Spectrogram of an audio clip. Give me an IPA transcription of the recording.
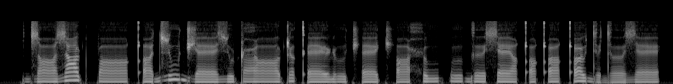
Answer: d͡z ɑː˩ z ɑː˥ ʈ p ɑː˩ qʼ ʌ˩ d͡z u˦ d͡ʒ æː˩ z u˩ ʈ ʕ ɑː˨ ʈ ʌ˦ kʼ æː˨ ə̯ ɳ ʊː˨ t͡ʃʼ æː˨ t͡ʃʼ ɑ˨ ħ uː˦ k͡p ʊː˥ ɡ əː˥ s æː˥ qʼ ʊ˥ qʼ ʊ˦ ə̯ qʼ u˥ d ə˩ d ʌː˨ z æ˦

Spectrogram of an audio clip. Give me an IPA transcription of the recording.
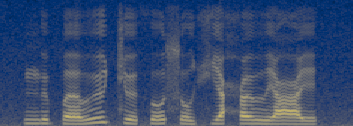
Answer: ŋ ø˦ p ɜ˨˦ β ø˦ c ø˨ θ o˨˦ s o˨ ç e˦ ħ œ˦ β e˦ ʕ e˦

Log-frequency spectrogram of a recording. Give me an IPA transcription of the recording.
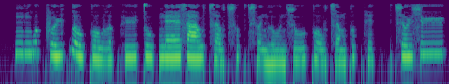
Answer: ŋ ɪ˧ ŋ w ʊ˧ k̚ f ɵ˨˧ ɥ ɪ˥ k̚ l o˨ w k o˨˩ w l ʊ˨ k̚ h yː˨˧ t̪ uː˨ p̚ ŋ ɛː˨˧ s aː˨˧ w t͡s ɐ˨˩ w t͡sʰ ʊ˨˥ k̚ t͡sʰ ɵ˨˩ n l uː˨˩ n s uː˨˥ k o˨ w t͡s ɐ˨ m k ʊ˥ k̚ h ɪ˧ k̚ | t͡s ɵ˧ ɥ s yː˥

